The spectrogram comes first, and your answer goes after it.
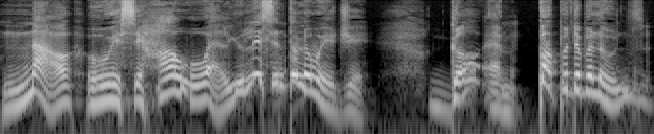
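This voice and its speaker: An actor playing an excitable, friendly little Italian car in a video game, with an Italian accent and a theatrical, effusive manner. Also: male voice, a little high, slow, creaky, slightly rough, no echo, studio quality, full character voice. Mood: impatient. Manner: theatrical, effusive, speaks of himself in third person. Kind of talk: video game character voice lines.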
